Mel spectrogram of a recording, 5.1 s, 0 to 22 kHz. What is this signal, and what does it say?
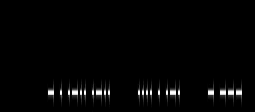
Morse code, heard as a keyed tone, about 30 wpm, 700 Hz. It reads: TELL HER TO
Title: 2x Word-Spacing - Sentences from Top 300 Words - 30wpm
